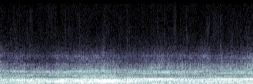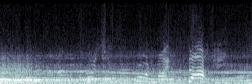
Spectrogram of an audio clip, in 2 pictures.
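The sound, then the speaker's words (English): Police cars roar past at speed, engines and wailing tones blended into a loud, continuous rush that lingers for several seconds, with a few sharp chirps near the end. “Look, police cars, and are they rolling? And we better start hopping. They're not slowing down for anything.”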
